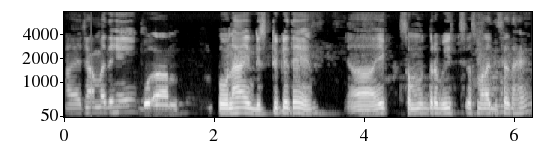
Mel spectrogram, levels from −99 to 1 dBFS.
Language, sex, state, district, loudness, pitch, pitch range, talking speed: Marathi, male, Maharashtra, Nagpur, -16 LUFS, 140 Hz, 130-150 Hz, 155 wpm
